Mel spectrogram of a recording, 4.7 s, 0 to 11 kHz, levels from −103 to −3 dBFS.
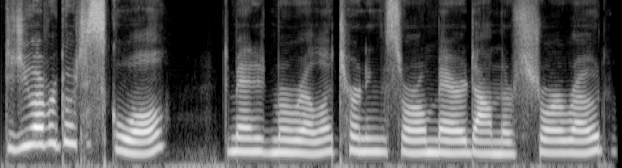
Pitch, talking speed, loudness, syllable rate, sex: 235 Hz, 205 wpm, -18 LUFS, 5.8 syllables/s, female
